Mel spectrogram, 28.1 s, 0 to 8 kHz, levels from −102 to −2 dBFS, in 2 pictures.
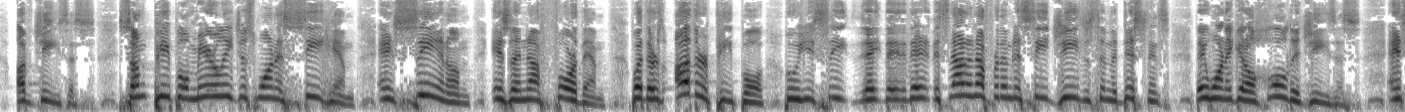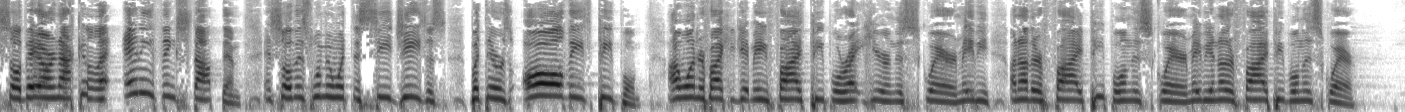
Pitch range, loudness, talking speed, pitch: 205-270 Hz, -23 LUFS, 205 wpm, 235 Hz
